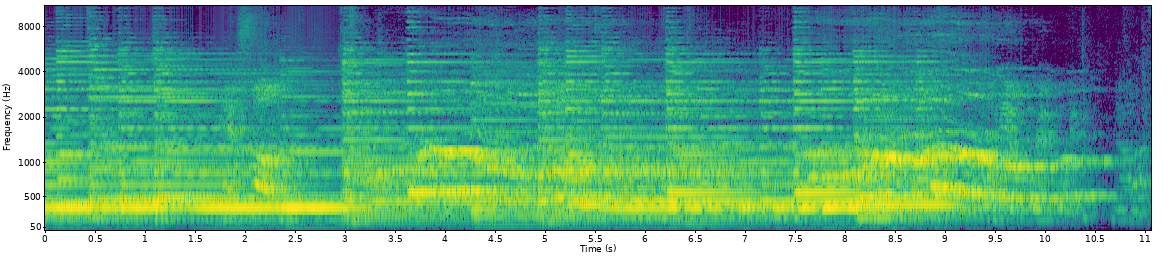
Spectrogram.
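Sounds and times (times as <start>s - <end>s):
keyboard chords: 0.0s - 10.7s
choir singing held notes: 3.0s - 11.0s.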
